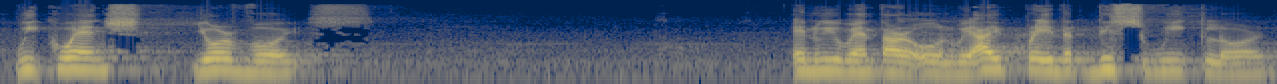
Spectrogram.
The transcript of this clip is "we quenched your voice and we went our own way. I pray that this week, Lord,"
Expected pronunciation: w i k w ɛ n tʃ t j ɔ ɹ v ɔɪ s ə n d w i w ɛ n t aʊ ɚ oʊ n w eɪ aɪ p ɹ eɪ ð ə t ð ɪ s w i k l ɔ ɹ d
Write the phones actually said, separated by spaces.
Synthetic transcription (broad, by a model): w i k w ɛ n tʃ t j ɔ ɹ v ɔɪ s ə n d w i w ɛ n t aʊ ɚ oʊ n w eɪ aɪ p ɹ eɪ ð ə t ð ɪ s w i k l ɔ ɹ d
